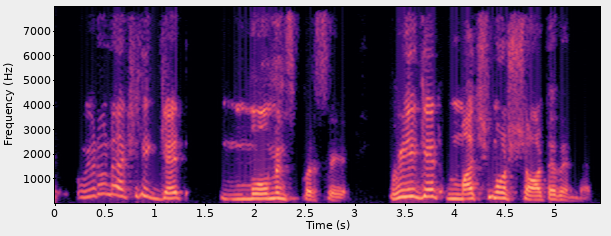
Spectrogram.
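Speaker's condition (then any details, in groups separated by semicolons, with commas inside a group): No condition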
